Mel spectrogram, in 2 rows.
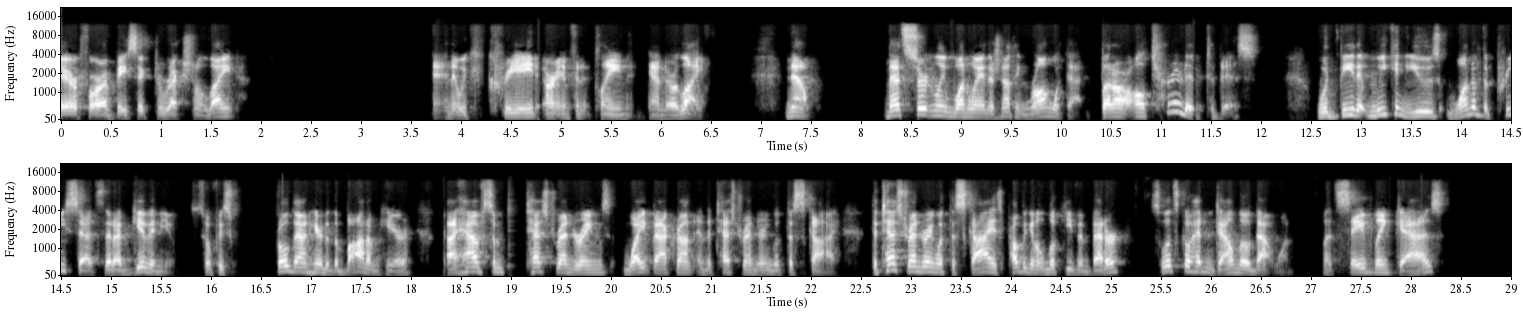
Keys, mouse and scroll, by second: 0.0 click, 1.8 click, 3.0-4.6 typing, 7.4-8.1 typing, 13.3 click, 15.1 click, 16.1-16.6 scroll, 16.6-17.6 scroll, 25.6 right click, 27.6 click.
